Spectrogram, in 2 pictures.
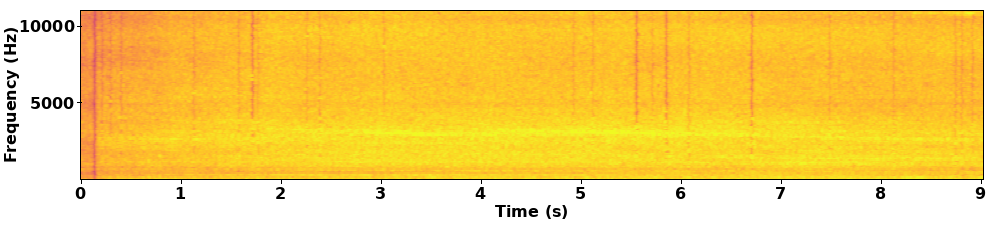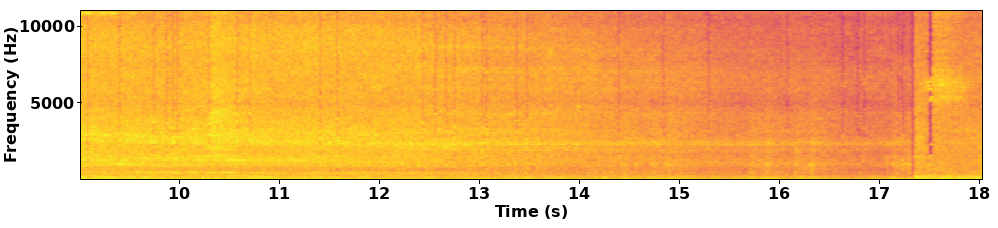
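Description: Seibu N2000-series electric train running past: a steady rumble of wheels and running gear with faint falling tones. The sound dies away a few seconds before the end.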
